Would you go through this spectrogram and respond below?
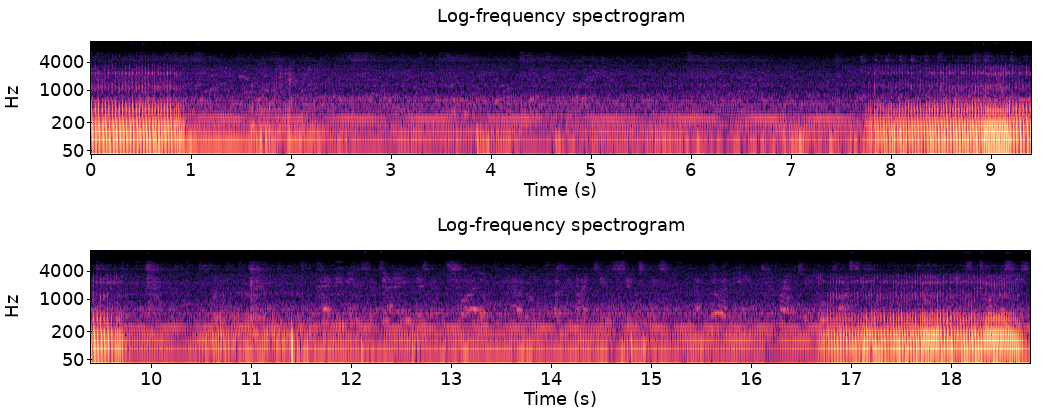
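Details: Cane Corso dog napping: deep, rumbling snores with louder bursts at intervals.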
